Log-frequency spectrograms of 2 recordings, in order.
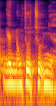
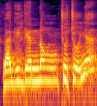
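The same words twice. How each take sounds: First: "gendong cucunya" lower and softer, falling on "cucunya"; echoed statement falling and quieter. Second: "Lagi gendong cucunya" with the voice rising on "cucunya"; first statement rising at the end; rising first mention. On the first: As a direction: drop "cucunya" down to close it off. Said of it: "repeated phrase, second take". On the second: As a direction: lift "cucunya" as if the list goes on. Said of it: "repeated phrase, first take". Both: Shown as a demonstration.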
